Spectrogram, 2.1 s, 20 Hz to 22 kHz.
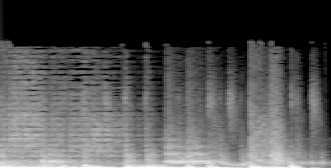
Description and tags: Crunchy lofi rendition of big beat. Exploding out of 9volt battery powered 30 year old drum machine, mixer and pedals.
Battery-Powered, Lotek, Explosive, Break-Beat, Lofi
